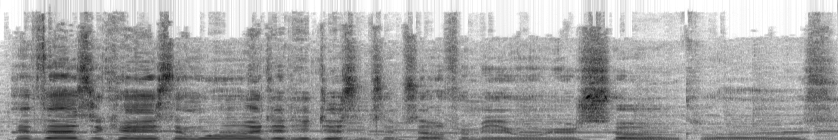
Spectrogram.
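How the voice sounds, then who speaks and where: A man's voice: fairly high pitch, normal speed, close to an everyday voice, low-quality recording. A man playing an earnest, regretful older character in an anime-style fan dub. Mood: puzzled. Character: earnest, regretful older friend, long estranged. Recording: voice over faint music.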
